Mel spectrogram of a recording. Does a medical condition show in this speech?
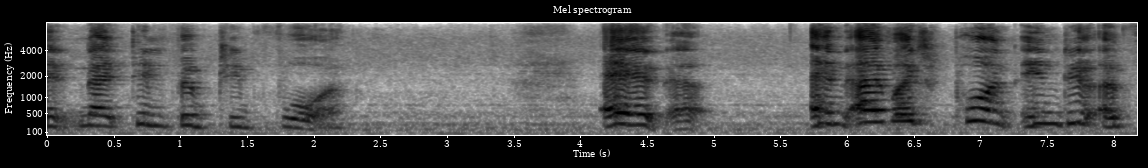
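Yes: cerebral palsy.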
